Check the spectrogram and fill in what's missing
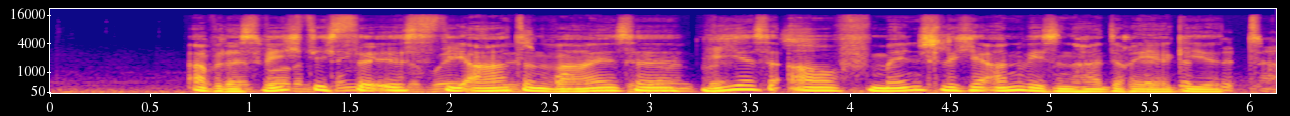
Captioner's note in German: lacht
